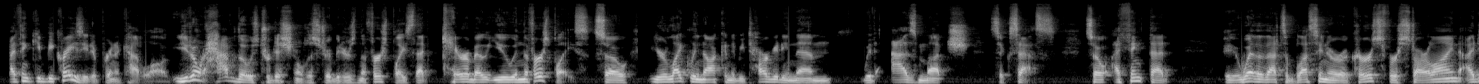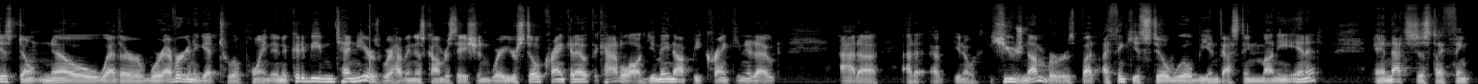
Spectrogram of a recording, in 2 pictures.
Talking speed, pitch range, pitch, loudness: 235 wpm, 90-120 Hz, 100 Hz, -19 LUFS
